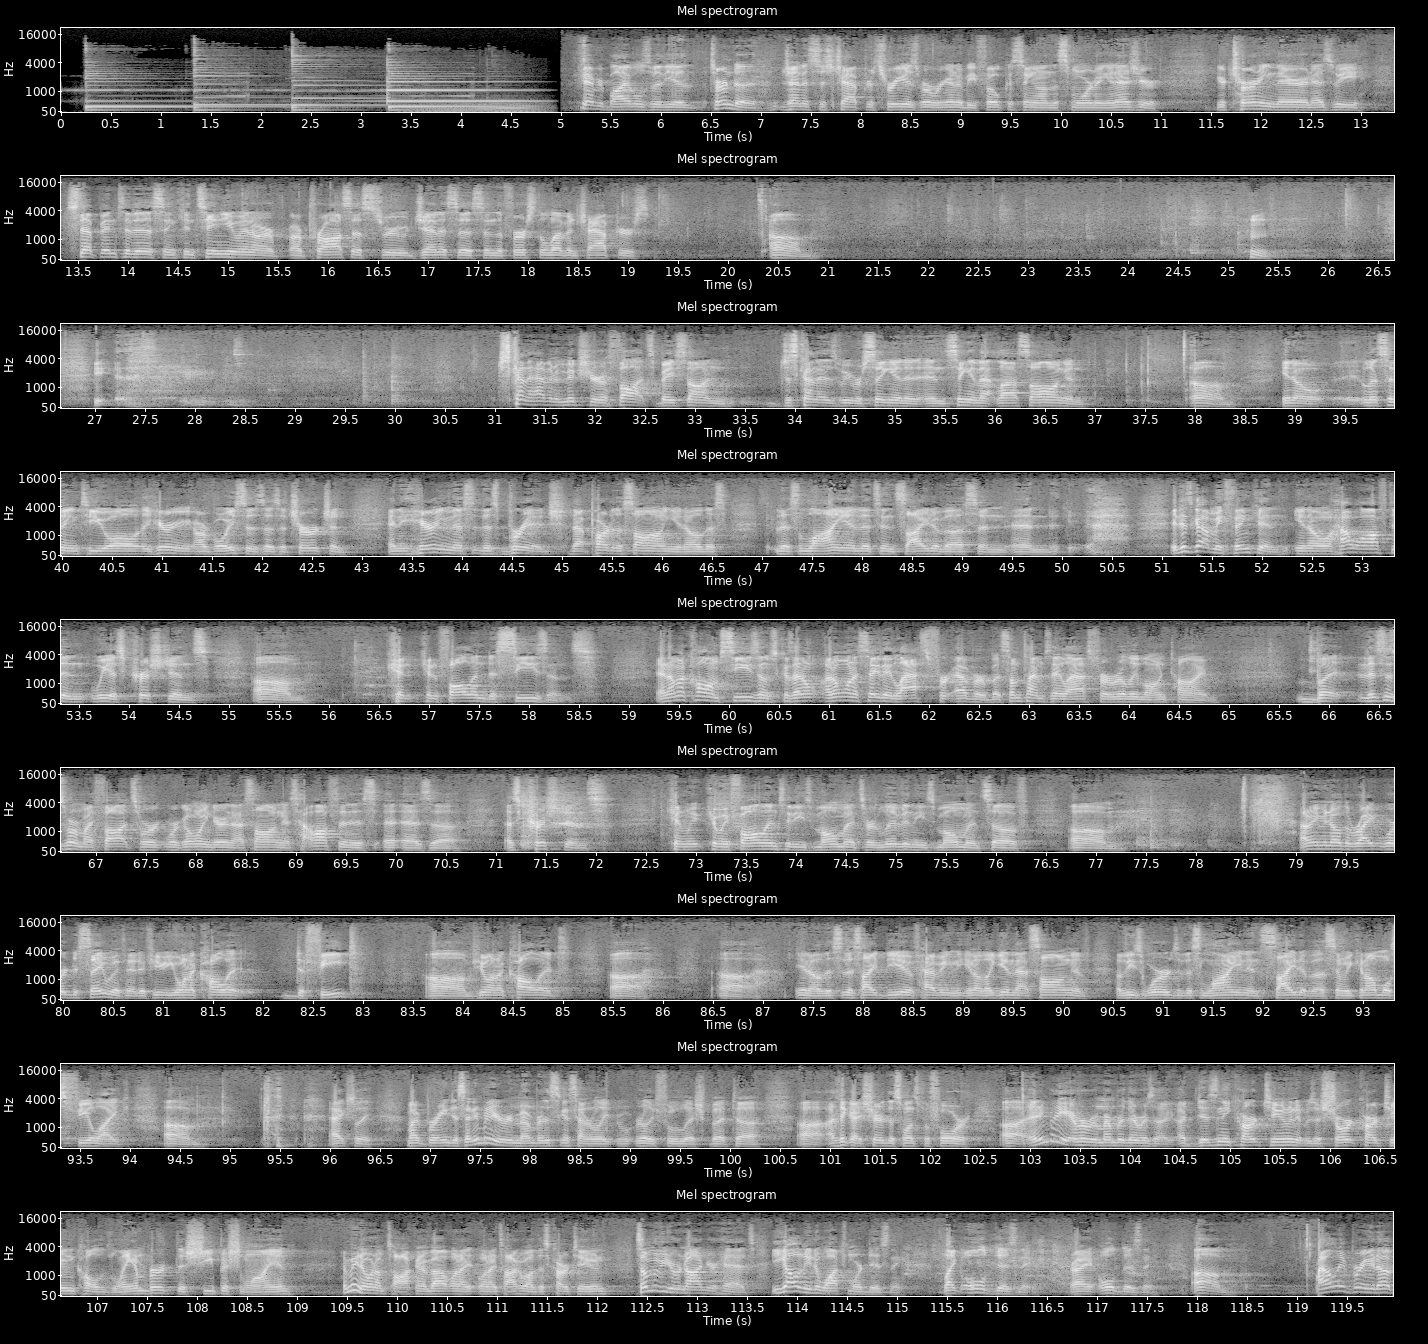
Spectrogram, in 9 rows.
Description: Feb-22-26-Sermon-Audio.mp3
